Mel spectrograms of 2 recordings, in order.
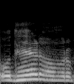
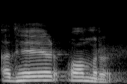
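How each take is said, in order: First: The first word begins with a 'u' vowel. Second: The first word begins with an 'a' vowel. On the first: The speaker calls it wrong. "हम इसको उधेड़ उम्र पढ़ते हैं" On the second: The speaker calls it right. "दुरुस्त तलफ़्फ़ुज़ है अधेड़ उम्र"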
